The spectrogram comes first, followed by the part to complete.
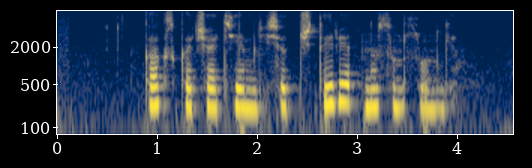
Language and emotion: Russian, neutral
